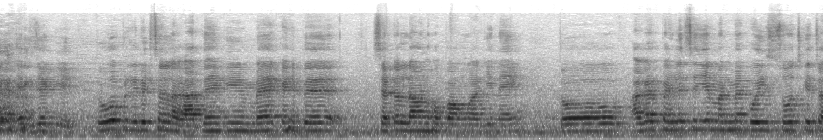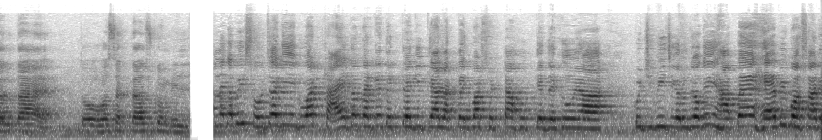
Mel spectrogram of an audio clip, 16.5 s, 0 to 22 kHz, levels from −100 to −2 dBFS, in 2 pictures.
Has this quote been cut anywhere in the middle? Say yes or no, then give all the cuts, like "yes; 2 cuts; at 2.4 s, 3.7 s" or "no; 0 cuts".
yes; 1 cut; at 10.4 s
